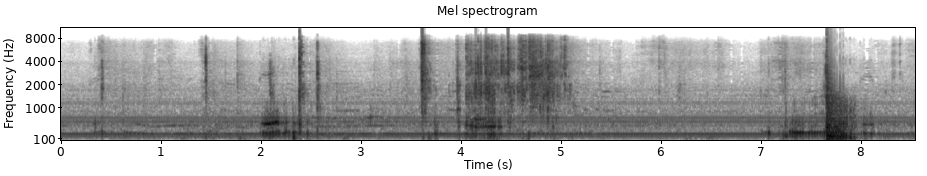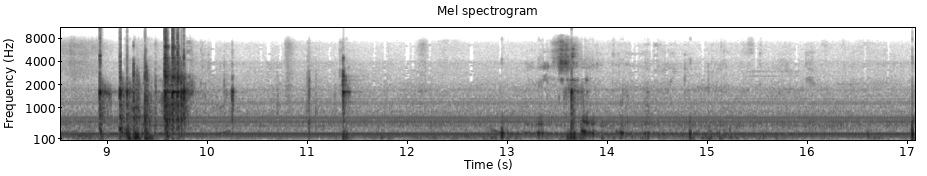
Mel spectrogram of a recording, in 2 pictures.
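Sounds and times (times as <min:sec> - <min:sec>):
steady low hum: 0:00.0 - 0:17.0
paper rustling: 0:04.0 - 0:05.2.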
